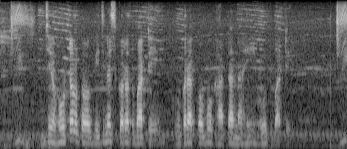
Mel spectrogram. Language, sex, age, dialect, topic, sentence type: Bhojpuri, male, 60-100, Northern, banking, statement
